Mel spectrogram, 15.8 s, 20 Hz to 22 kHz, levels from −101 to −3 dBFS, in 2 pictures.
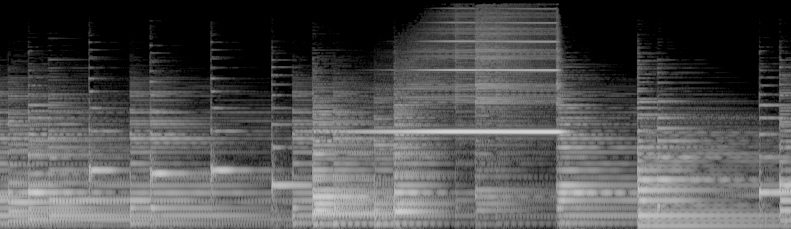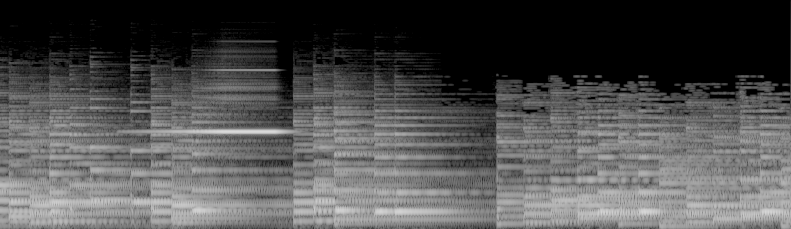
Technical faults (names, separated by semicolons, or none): loudspeaker feedback squeal; adaptive stream at a lower bitrate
